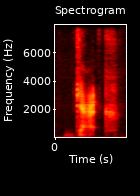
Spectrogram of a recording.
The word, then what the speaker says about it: Gakk: How do you pronounce my surname, Gakk? Just imagine you have a dense fur ball stuck down your throat and need to expel it with a mighty hacking cough.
